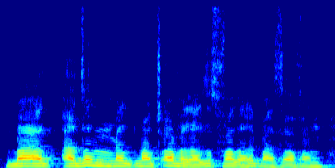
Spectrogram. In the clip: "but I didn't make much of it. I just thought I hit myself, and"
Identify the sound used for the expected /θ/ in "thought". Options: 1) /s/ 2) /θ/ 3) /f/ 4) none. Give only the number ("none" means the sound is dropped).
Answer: 3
